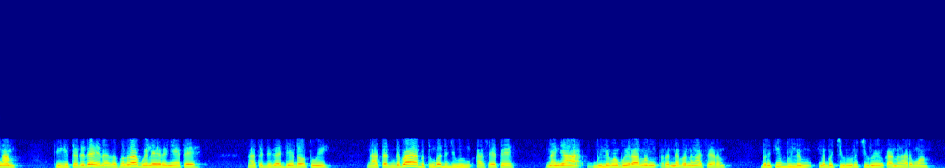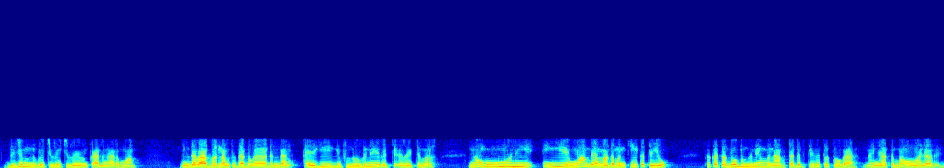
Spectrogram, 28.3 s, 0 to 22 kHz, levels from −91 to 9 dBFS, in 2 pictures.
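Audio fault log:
Throughout, GSM full-rate codec: buzzy, gravelly speech with nothing above 4 kHz, from pulse-driven vocal-tract coding at 13 kbps discarding most excitation detail.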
